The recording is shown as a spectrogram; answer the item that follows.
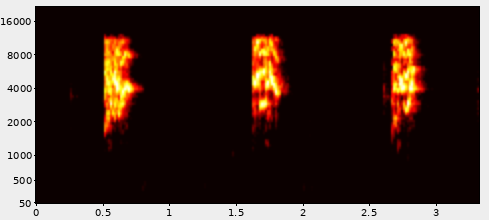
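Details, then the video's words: Rosy-faced lovebird, a pet bird, recorded on a rainy day: three loud, rasping chirps evenly spaced about a second apart, separated by near silence. "Lovebird Chirping Sounds"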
